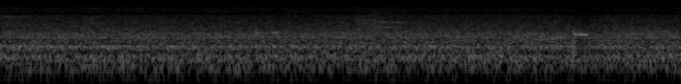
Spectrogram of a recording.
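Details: Backyard honey bees swarming in spring as half the hive and a new queen relocate to a second hive; a continuous, even roar of countless wings holds throughout, steady in level.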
